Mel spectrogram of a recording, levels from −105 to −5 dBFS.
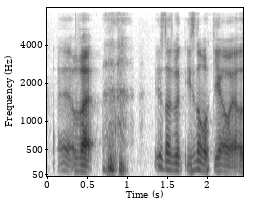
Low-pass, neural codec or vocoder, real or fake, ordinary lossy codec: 7.2 kHz; vocoder, 44.1 kHz, 128 mel bands, Pupu-Vocoder; fake; none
